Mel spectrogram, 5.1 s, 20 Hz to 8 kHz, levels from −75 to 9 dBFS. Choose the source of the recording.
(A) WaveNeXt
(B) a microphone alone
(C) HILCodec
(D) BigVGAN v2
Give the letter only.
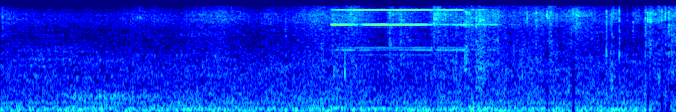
B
